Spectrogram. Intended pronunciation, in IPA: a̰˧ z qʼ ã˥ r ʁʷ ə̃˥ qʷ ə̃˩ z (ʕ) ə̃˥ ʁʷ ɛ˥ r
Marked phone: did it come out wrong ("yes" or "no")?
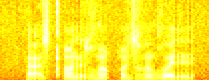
yes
